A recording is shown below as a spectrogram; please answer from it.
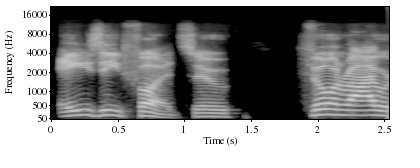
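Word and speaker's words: Azzi Fudd: pointed out they're like why are you saying her name wrong and we apologize for that it's i'm almost 100 sure it's easy foot so phil and ryan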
